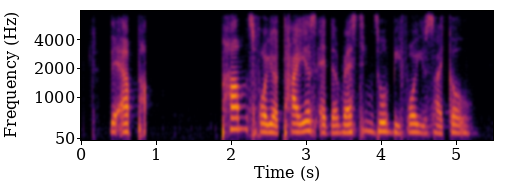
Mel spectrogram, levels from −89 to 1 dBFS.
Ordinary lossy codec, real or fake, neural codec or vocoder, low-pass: Opus, 32 kbps; fake; codec, 16 kHz, 2 kbps, X-Codec, WavLM features, trained on Multilingual LibriSpeech; 7.2 kHz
